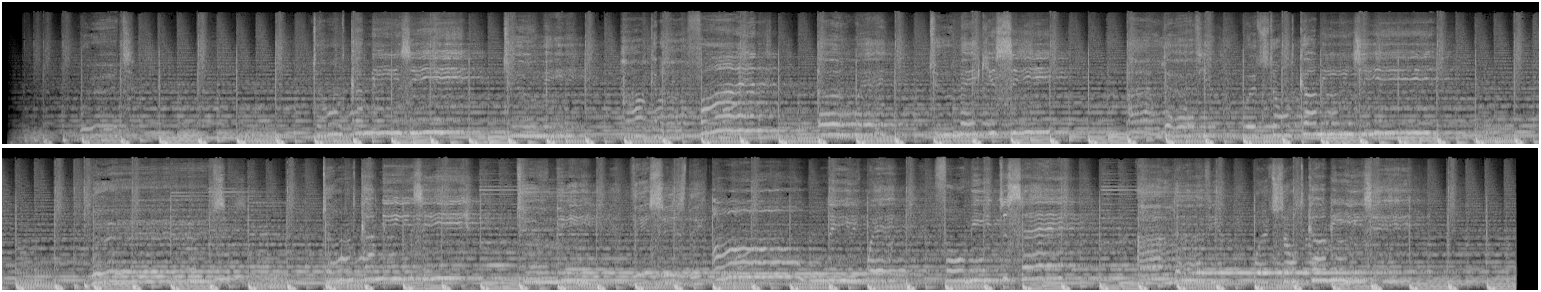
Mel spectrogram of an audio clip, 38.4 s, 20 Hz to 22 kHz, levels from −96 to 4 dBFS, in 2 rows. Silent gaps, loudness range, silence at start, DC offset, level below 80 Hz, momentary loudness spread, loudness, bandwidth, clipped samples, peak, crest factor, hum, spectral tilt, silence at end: none; 3 LU; 0.25 s; under 0.1%; -32 dBFS; 7 LU; -22 LUFS; 17 kHz; under 0.1%; -4 dBFS; 18 dB; none; -4 dB/octave; 0.3 s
